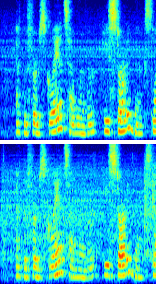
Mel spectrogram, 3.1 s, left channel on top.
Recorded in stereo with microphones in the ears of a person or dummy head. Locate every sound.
0.3 s a woman speaking: 5° left (ahead or behind), 1.8 m; by 3.1 s 30° left (ahead or behind), 3 m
